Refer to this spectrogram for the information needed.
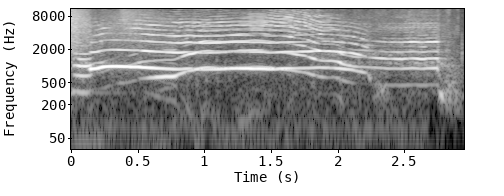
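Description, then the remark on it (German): A white rhinoceros gives one long, high squealing whine that rises and then falls in pitch. It is loud, heard alone with no talking. “Ja, so klingen tatsächlich Breitmaul-Nashörner.”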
